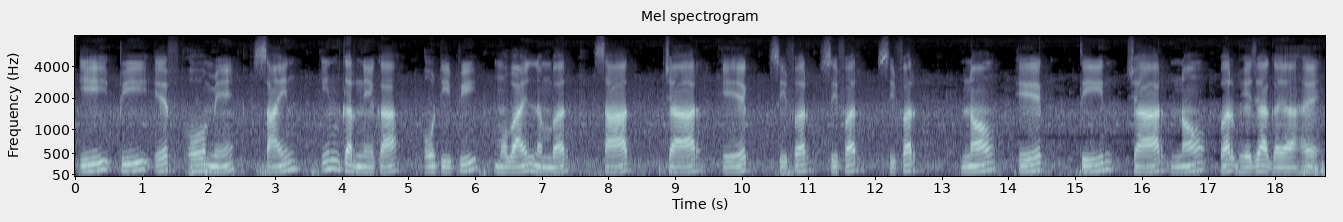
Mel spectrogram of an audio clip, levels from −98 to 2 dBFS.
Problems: constant background noise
